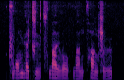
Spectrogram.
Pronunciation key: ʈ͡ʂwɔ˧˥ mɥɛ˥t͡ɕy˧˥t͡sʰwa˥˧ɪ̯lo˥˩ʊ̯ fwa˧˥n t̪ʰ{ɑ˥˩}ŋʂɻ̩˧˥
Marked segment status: correct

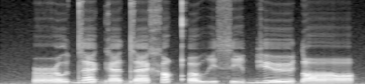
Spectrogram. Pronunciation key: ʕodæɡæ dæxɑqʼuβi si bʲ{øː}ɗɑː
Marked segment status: correct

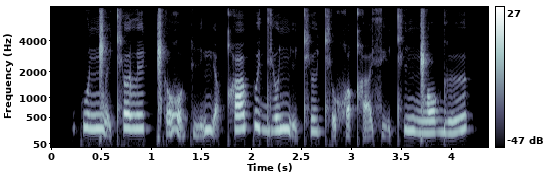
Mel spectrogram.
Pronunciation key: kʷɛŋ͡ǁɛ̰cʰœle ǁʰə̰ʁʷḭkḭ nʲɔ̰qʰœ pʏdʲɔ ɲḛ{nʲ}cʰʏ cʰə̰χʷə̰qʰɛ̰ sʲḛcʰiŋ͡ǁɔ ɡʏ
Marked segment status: incorrect: none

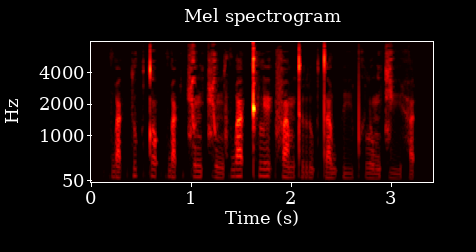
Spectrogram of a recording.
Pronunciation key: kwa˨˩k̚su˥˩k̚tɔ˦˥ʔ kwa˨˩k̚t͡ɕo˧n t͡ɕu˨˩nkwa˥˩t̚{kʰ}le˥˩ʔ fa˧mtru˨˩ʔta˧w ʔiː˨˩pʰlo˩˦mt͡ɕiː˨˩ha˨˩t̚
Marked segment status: correct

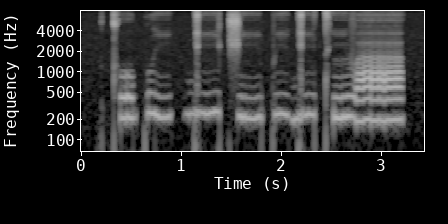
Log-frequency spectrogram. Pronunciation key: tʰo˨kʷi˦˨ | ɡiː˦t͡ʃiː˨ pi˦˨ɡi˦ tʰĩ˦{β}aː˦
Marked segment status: correct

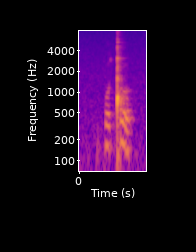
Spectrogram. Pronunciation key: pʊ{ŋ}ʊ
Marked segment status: incorrect: ǃ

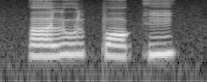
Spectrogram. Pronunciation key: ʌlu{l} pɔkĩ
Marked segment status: correct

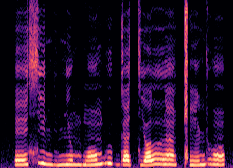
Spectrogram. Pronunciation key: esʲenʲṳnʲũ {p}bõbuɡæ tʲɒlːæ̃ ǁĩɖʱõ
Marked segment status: incorrect: m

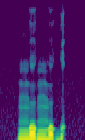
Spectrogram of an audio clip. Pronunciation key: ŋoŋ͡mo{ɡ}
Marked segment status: correct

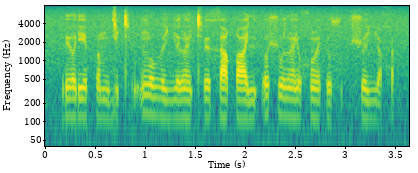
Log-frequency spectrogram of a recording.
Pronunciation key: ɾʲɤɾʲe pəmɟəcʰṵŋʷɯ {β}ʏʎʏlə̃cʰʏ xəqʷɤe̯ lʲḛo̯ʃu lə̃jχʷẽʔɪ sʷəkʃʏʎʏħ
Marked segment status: correct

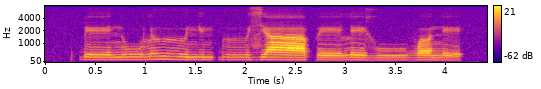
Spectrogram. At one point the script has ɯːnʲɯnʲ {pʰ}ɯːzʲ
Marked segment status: incorrect: ɓ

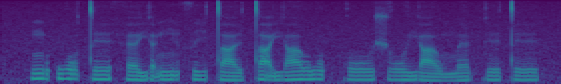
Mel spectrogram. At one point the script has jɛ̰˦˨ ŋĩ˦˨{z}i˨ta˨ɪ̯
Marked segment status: incorrect: θ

